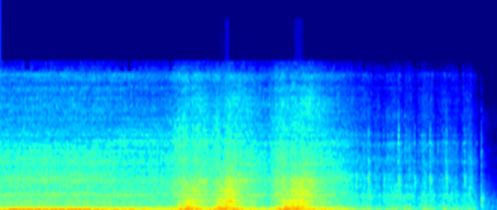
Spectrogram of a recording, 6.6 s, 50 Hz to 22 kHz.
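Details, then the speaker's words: 1971 Honda CB750 K1, about 18,000 miles, original survivor, hard starting, needs carb work, not yet warmed up, choke off: uneven lumpy firing rising with throttle blips, then sagging and fading; won't hold idle, cause unconfirmed. "yeah it just does not want to idle um okay I'm going to turn the idle adjuster up a little bit see if we can get a title a little bit better"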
